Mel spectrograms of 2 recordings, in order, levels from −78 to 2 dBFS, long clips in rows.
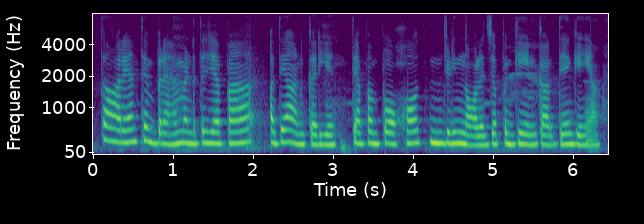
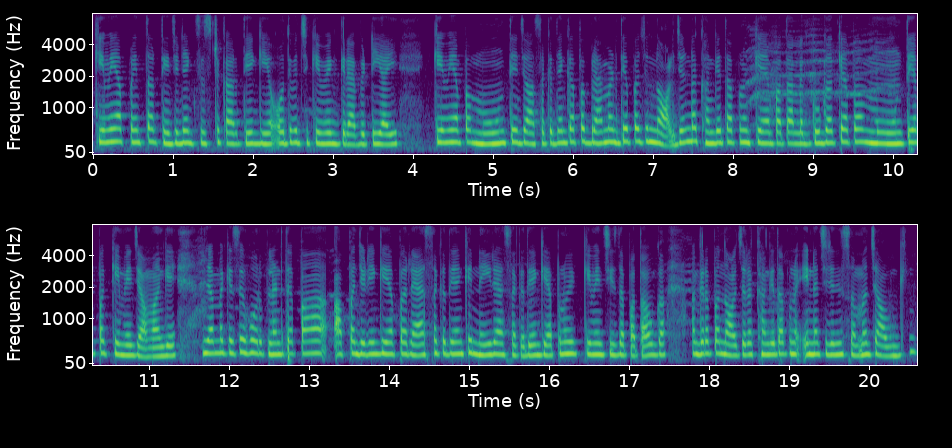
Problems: background sounds at intervals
